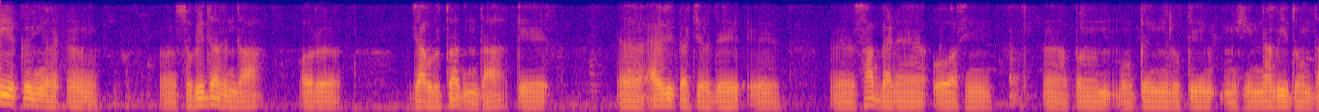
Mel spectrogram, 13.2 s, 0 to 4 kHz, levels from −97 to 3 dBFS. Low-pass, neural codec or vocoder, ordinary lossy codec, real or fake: 3.6 kHz; none; Opus, 32 kbps; real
